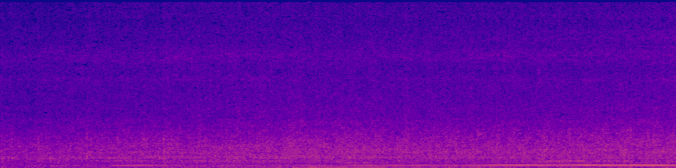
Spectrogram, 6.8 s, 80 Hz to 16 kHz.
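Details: Trix 22764 DB BR 120.0 HO-scale metal electric locomotive in analog mode, Kato controller at 50% power. Constant whirring hum with a thin tone that climbs slightly then holds; runs smoothly, but the motor is loud, louder than newer models: noisy motor.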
